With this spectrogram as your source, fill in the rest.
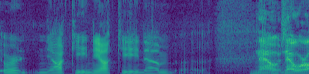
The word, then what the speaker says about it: gnocchi: it's no nookie yeah I don't think the G is a part of it no I don't say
